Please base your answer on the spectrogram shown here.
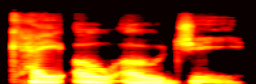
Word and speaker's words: Klug: The next year, in 2023, a group led by Christian Klug, pronounced KOOG, published a rebuttal in the same journal.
